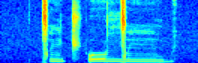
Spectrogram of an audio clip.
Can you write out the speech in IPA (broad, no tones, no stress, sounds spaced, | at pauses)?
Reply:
ǀ ĩ t͡ʃʼ o ŋ͡ǀ ĩ b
